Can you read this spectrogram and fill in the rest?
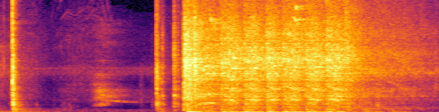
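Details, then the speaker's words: Honda CRX AWD swap project whose ECU is completely blank with no tune loaded, ether sprayed in. A short burst of even, strong cranking that never fires: crank no start, no spark; the motor turns over healthily and the blank ECU gives no spark. "now that to me sounds like a nice healthy motor it's turning over um i was gonna spray some ether in there and i did spray ether in there and then i started thinking about oh yeah there's no spark there's no nothing because the ecu is completely blank"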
